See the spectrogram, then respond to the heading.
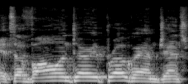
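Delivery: put-on loud instructor-style yelling, calling out. Retelling how instructors yelled at swimmers: imitating instructors yelling. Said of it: "they're yelling".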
